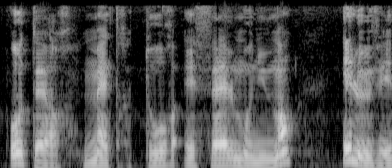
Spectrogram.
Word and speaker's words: hauteur: Alors, on a un H muet au début du mot. Le son O de hauteur s'écrit AU. Le son E de hauteur s'écrit EU. Donc, pas de difficulté particulière, mis à part ce H muet et ce son O qui s'écrit AU.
